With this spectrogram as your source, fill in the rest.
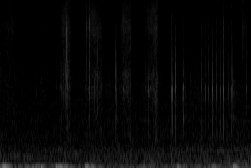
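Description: Long yellow acrylic nails tap and scratch the peel of a whole, solid, fresh lemon held in the hands. Quiet, dry scratching strokes mix with a run of short, sharp clicks over a low, steady rumble.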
